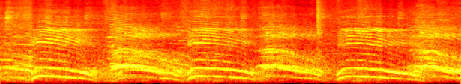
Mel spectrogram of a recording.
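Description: A crowd shouting a carnival cheer together, a run of loud unison calls about one a second, each rising then falling in pitch.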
